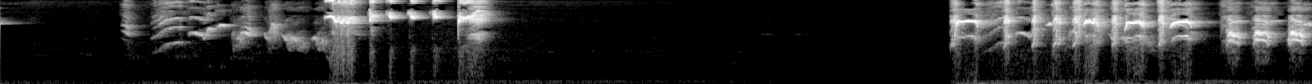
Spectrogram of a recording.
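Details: Thrush (anis) singing in full, lively song used as training material for other songbirds: bursts of varied high chirps and rapid trilled notes, a pause of about three seconds, then dense repeated sharp notes.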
